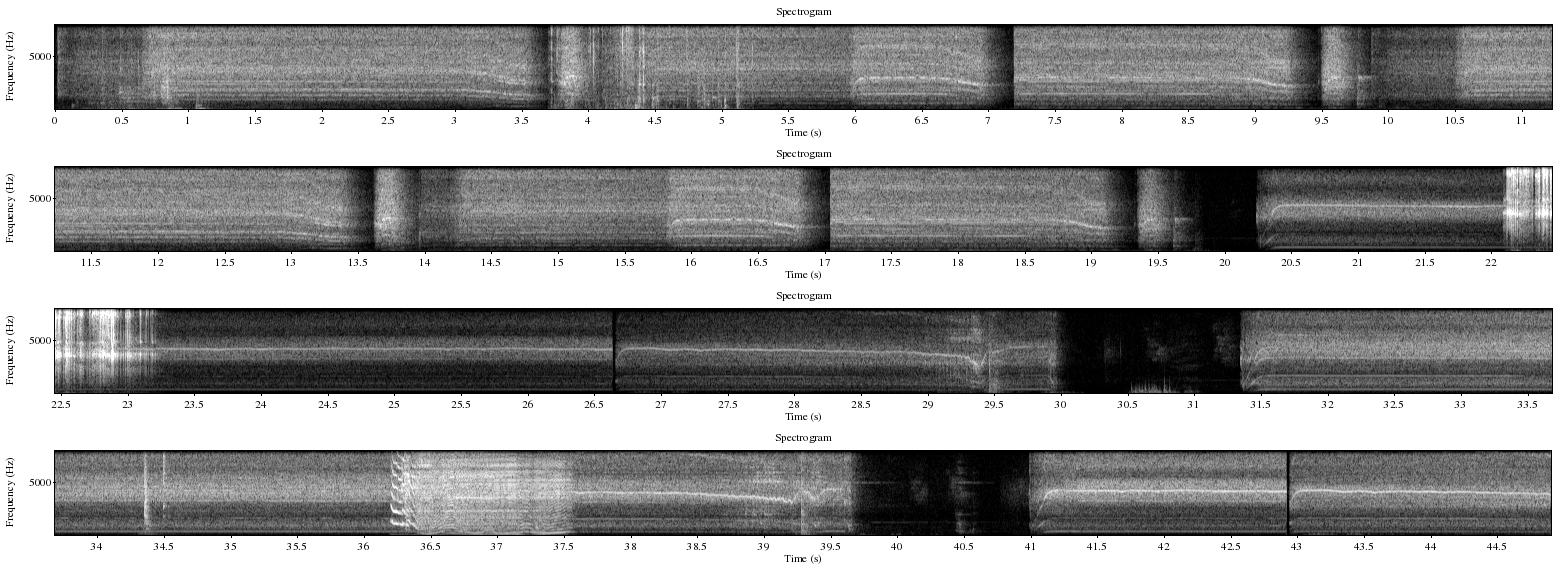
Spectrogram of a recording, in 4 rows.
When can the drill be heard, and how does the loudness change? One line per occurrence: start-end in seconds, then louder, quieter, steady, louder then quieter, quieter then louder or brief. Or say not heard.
0.0-44.8 quieter then louder.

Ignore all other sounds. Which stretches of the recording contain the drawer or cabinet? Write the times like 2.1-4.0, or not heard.
0.1-1.2, 36.2-37.6.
